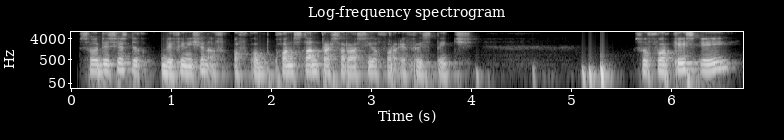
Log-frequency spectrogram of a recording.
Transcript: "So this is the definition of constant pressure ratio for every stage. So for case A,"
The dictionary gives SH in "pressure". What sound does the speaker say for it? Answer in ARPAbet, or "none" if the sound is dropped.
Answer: S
